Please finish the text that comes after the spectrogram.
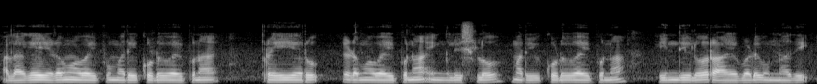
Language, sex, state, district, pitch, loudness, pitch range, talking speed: Telugu, male, Telangana, Mahabubabad, 105 Hz, -16 LUFS, 100-105 Hz, 90 wpm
